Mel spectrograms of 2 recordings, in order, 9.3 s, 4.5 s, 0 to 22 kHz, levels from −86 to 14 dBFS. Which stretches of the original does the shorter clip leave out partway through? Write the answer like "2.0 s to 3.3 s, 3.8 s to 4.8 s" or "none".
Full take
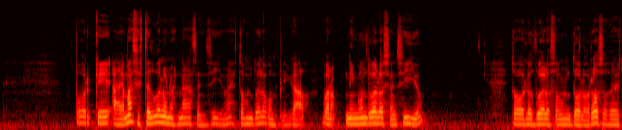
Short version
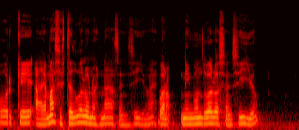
3.5 s to 4.8 s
